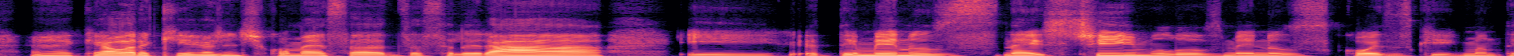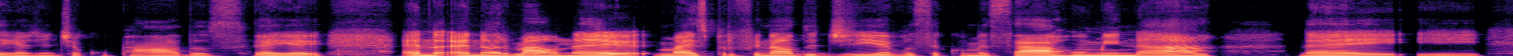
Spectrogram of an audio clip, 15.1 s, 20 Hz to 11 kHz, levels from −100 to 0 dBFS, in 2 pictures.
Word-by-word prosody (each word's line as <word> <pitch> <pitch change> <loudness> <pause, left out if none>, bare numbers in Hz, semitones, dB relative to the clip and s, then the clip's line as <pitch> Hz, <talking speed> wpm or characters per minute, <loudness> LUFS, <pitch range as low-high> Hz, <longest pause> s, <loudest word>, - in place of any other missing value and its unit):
É, 185 -2 -5
que - - -7
é 200 - +7
a 200 - +10
hora 215 +2 +7
que 220 -1 -1
a 215 - +2
gente 205 0 -3
começa 185 -2 -1
a - - -2
desacelerar 185 +2 +4 0.4
e 160 -4 -8 0.3
ter 185 +1 -2
menos, 195 -3 +1
né, 180 -1 0
estímulos, 185 -3 0
menos 170 -2 -7
coisas 175 -2 -2
que 180 -1 -11
mantém 170 +1 -8
a - - -6
gente 175 0 -11
ocupados. 160 -4 -8
É, 175 - -2
e 170 - -2
aí 170 +1 -2 0.4
é 195 - +2
no 200 - +2
é 205 0 +3
normal, 225 -1 +3
né, 195 -3 +3
mais 180 +1 -1
para - - -14
o - - -16
final 195 -2 -1
do 200 +1 -7
dia 195 +3 -3
você 200 -1 -11
começar 195 0 -4
a - - +4
ruminar, 210 +2 +1 0.4
né, 185 -1 -2
e 175 -1 -6
e 165 -1 -13
185 Hz, 175 wpm, -20 LUFS, 175-200 Hz, 0.4 s, a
